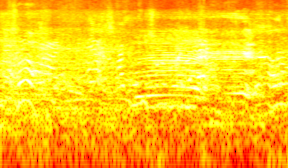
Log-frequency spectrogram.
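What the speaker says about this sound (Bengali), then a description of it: "শাহিওয়াল জাতের ষাঁড় বাচ্চা, একেবারে সুন্দর কালেকশন।" A Sahiwal bull calf moos at a busy cattle market, its calls rising over a constant crowd murmur and nearby voices talking.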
